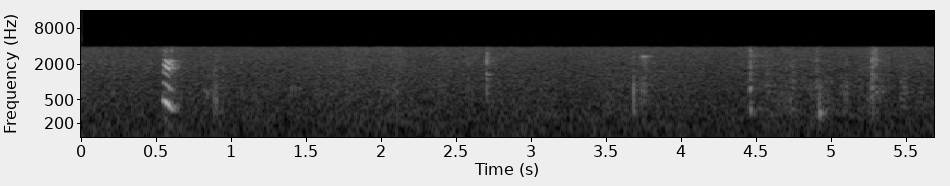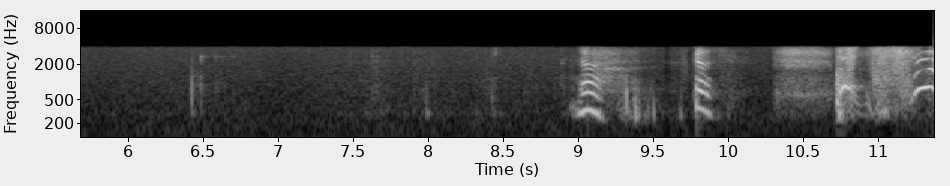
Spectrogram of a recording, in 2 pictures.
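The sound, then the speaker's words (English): A few faint clicks and taps, then near the end a couple of sudden, loud sneezes burst out one after another, from a person holding a spatula and a plate of cookies with a phone on their shoulder. “Sorry about that. Bless you.”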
